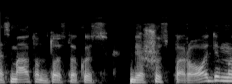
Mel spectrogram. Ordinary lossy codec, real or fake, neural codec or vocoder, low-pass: Opus, 24 kbps; real; none; 7.2 kHz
